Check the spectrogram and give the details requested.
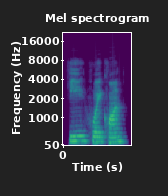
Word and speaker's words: Ke Huy Quan: Ke Huy Quan? Yep. You got it. Okay. You crushed it. I might not have pronounced it perfectly, no, I but crushed it.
